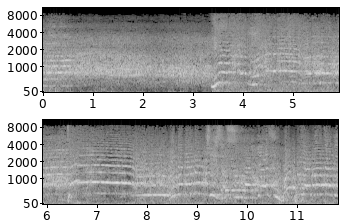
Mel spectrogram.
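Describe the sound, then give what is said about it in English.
A crowd shouts loudly, a layered mass of yelling voices that swells in from a quieter start and stays loud and sustained, with overlapping cries rising and falling. “Can I hear everybody shouting this loud?”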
